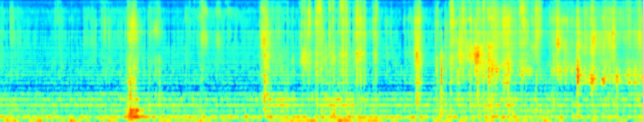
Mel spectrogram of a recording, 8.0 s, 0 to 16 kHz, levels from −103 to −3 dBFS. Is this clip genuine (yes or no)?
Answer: no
